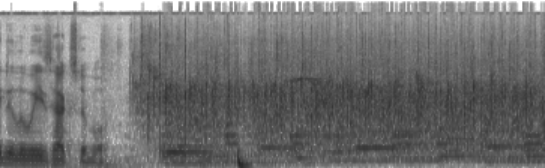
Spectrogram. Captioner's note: crowd clapping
